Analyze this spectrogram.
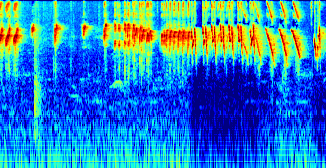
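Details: Female ciblek (bar-winged prinia) chirping: quick bursts of high, sharp chips and short twittering runs, closely spaced with brief pauses between.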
